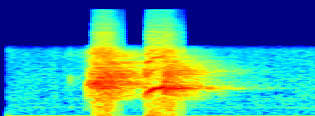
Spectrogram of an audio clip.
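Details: West Highland White Terrier gives two quick, sharp barks close together, the second trailing into a short whine-like tone, in a quiet room.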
